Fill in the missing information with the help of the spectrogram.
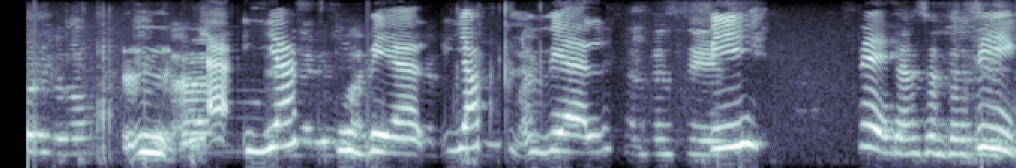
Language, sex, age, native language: Icelandic, female, 7, Icelandic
